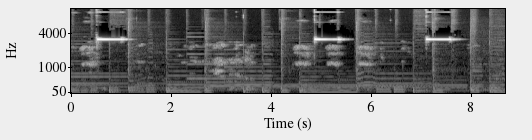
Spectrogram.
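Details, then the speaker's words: Plug-and-play key/indicator tuner buzzer relay fitted to a Royal Enfield, no wire cutting; three short high-pitched beeps with a tinkly tune right after the ignition key is switched on, add-on buzzer working as intended, ignition-on beep. "Ignition की on करने के बाद यह सांड करता है"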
